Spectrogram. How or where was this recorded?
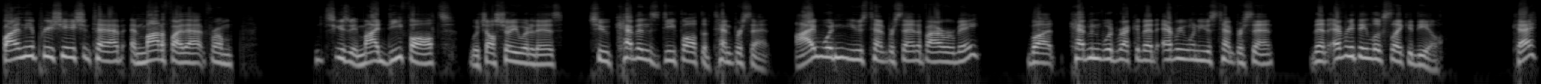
live audience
